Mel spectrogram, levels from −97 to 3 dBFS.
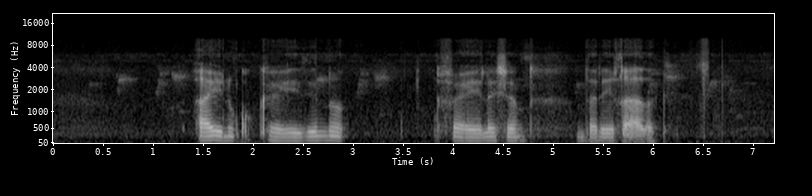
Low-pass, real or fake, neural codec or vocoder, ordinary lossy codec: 9.9 kHz; fake; vocoder, 22.05 kHz, 80 mel bands, WaveNeXt; MP3, 96 kbps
